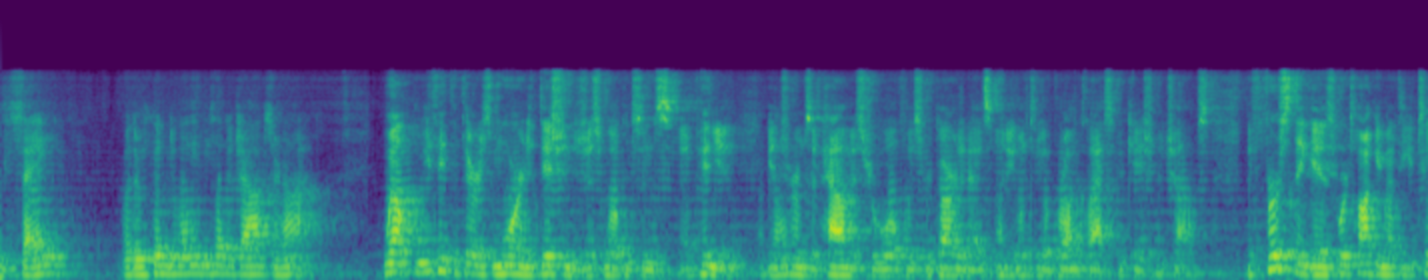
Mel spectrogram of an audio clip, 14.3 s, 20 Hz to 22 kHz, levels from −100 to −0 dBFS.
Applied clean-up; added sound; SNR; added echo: neural separator model SepFormer DNS4.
